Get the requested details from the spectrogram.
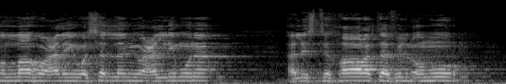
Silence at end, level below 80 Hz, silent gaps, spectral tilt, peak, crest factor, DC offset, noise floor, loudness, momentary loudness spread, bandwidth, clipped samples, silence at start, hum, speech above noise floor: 0 s; -46 dBFS; none; -4.5 dB/octave; -6 dBFS; 18 dB; under 0.1%; -45 dBFS; -22 LUFS; 11 LU; 14 kHz; under 0.1%; 0 s; none; 23 dB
